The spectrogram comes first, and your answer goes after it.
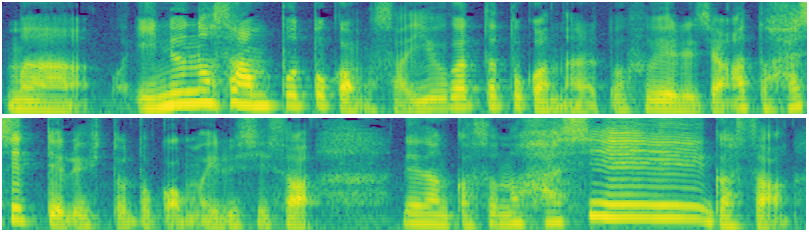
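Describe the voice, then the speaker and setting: A woman talking casually and chattily about her walks and inner experiences, with many fillers and sudden excited outbursts. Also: normal speed. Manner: chatty, animated, bursts into high excited exclamations; many fillers, lots of sentence-final さ. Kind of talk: casual spiritual chat.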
